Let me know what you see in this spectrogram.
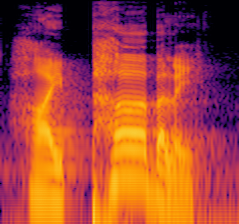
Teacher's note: The stress again is on the second syllable.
